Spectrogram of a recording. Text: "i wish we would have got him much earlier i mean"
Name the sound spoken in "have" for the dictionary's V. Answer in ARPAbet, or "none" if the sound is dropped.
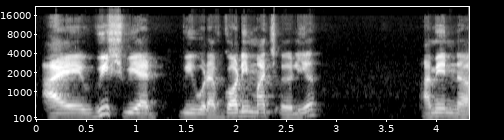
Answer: V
